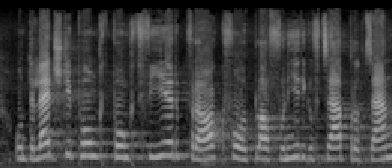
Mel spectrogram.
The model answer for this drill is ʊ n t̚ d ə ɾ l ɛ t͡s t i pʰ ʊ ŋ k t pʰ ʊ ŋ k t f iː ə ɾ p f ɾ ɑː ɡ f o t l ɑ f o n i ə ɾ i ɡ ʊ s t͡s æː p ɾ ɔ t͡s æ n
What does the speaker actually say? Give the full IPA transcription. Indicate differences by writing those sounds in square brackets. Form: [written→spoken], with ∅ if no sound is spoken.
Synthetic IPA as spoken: ʊ n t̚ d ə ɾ l ɛ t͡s t i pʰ ʊ ŋ k t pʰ ʊ ŋ k t f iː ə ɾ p f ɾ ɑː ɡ f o [t→p] l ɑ f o n i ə ɾ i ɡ ʊ [s→f] t͡s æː p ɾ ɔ t͡s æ n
